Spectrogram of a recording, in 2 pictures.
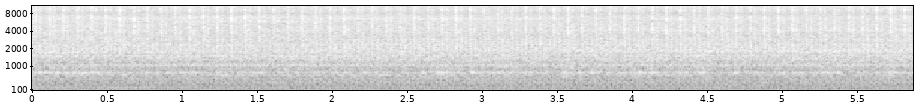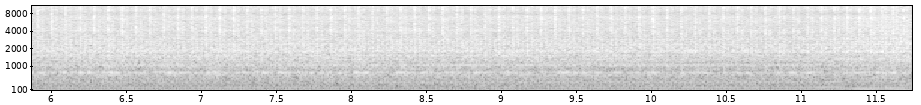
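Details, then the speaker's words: Audi A6 after repair, idling while oil pressure builds: fast, light ticking of about three or four taps a second from hydraulic lifters still bleeding up, plus a new whistle; the knock gradually fades, and lifters possibly damaged by oil starvation. "Пока стук есть, какой-то свист появился. Сейчас должны компенсаторы очень долго могут прокачиваться, блядь."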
